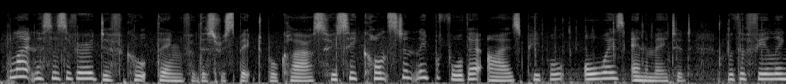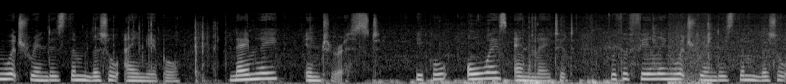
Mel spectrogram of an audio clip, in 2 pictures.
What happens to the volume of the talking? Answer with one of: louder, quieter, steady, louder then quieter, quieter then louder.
steady.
